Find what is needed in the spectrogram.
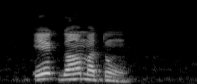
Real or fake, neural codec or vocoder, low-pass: real; none; 10.8 kHz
